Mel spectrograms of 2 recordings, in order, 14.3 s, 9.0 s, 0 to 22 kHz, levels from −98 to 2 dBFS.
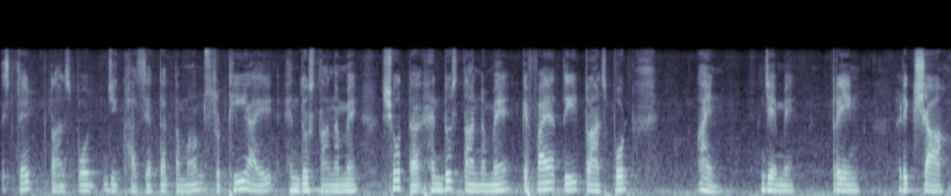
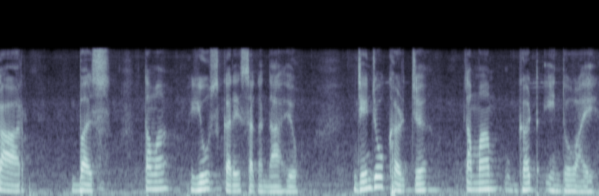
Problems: none marked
